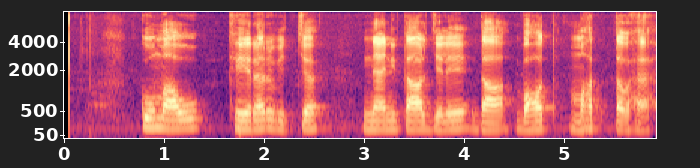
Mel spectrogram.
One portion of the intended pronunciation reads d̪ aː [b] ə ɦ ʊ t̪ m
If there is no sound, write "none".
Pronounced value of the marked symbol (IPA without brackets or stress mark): b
